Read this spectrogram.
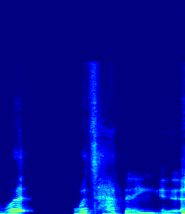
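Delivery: softly imitated bewilderment; confused host. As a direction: play a host quietly losing the thread. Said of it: "They were confused".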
